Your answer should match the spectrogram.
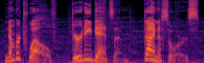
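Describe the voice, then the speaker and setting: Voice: mid-range voice, wildly swooping pitch, a little slow, sharp tone, slightly rough, soft background music. A narrator reading a scripted countdown voice-over with wry commentary.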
